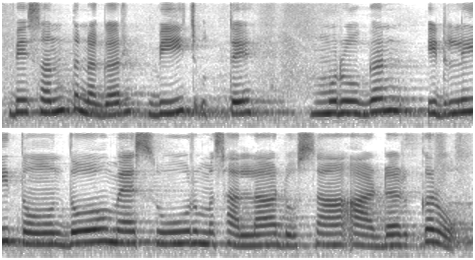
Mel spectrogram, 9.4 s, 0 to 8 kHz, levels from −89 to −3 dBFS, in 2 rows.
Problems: constant background noise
